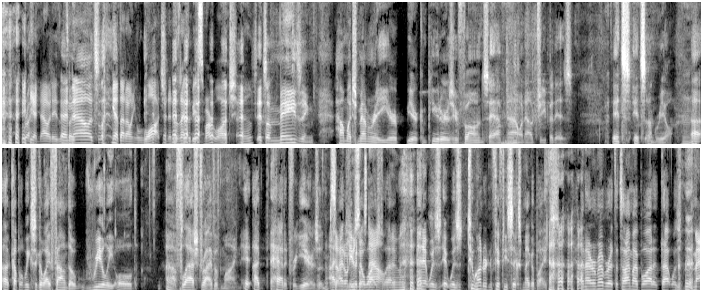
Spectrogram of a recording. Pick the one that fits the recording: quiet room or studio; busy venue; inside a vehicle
busy venue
